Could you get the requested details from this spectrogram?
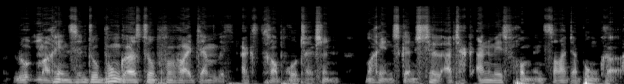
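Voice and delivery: English read in a put-on German accent; heavy mock-German delivery. Shown as a demonstration. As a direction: read the instructions like a stern German. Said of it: "pronounce it German".

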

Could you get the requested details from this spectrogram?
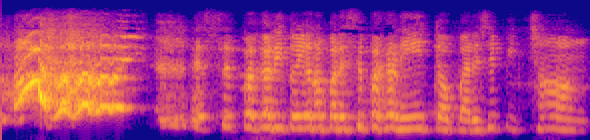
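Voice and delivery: mocking wife. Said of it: "te dice".

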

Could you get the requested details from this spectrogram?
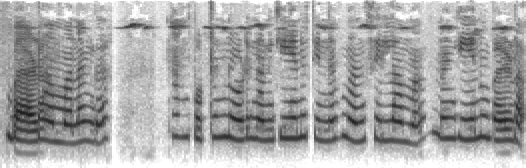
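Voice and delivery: high, whimpering protest; tearful refusal. Acted. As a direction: turn down food through tears. Upset mother refuses food. (ಅಳುದನಿಯಲ್ಲಿ ನಿರಾಕರಣೆ)

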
